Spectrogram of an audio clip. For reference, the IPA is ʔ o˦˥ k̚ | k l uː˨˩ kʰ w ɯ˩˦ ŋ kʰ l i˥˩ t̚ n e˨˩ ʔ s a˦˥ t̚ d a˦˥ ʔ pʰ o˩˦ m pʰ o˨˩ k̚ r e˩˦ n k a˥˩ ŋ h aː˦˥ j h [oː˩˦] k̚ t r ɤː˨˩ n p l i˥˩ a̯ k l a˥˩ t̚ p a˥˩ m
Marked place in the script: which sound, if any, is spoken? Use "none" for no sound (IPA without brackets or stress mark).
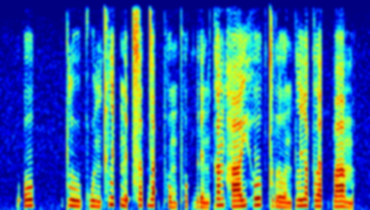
oː˥˩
